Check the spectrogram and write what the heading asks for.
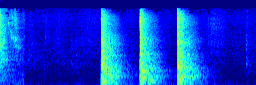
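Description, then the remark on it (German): Someone bangs on a leaking toilet, with water running out of it, three times in quick succession to stop the leak: loud, hollow thumps, each fading with a brief resonant decay, after a moment of near-quiet. “Ja, einfach gegenhauen und dann hörst du es noch?”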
